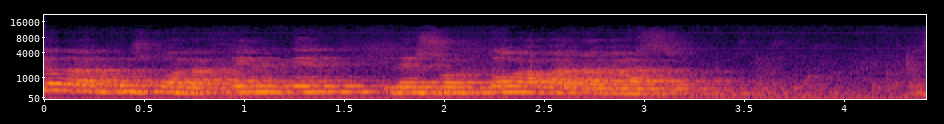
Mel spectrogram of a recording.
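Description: A man sings a sustained chant in a large echoing hall.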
